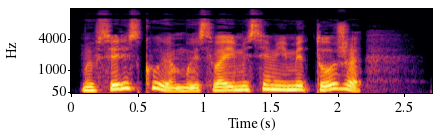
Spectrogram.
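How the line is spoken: Sad. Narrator (Russian): печально сказал Анри

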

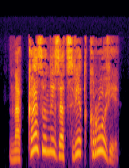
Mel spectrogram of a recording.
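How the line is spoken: Thoughtful. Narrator (Russian): задумчиво проговорил Дмитрий

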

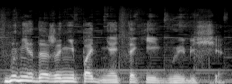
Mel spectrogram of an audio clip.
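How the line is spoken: Laughing. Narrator (Russian): засмеялся

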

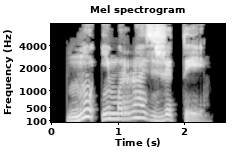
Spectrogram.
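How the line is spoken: Bewildered, through gritted teeth. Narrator (Russian): С искренним непониманием, как можно быть такой сволочью, процедил я

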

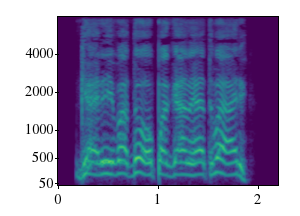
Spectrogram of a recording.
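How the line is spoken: Terrified scream. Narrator (Russian): в ужасе завопил князь

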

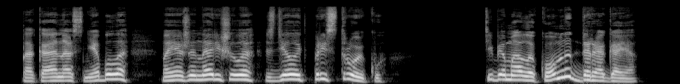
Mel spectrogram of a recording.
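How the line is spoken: Hearty laughter. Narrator (Russian): Эллиот смеялся от души, увидев нашу работу

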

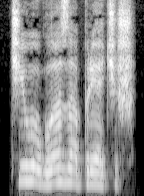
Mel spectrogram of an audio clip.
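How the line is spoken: Stern. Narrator (Russian): строго сказал заяц

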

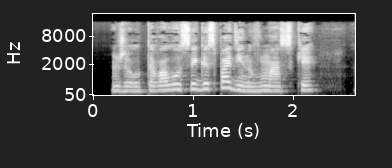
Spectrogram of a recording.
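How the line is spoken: Irritated. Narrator (Russian): раздраженно ответил Ноа

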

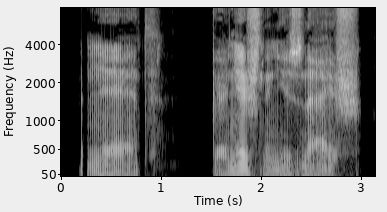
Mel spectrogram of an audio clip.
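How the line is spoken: Flat, colorless voice. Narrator (Russian): бесцветным голосом произнес ГМ

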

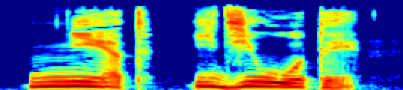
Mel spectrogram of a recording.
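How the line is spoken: Dragon's menacing roar. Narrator (Russian): еще более грозно рявкнул дракон

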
